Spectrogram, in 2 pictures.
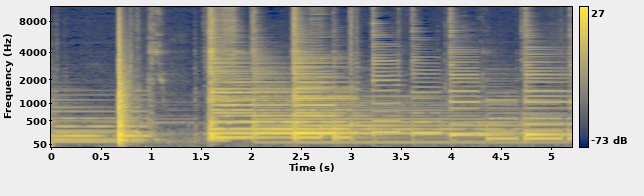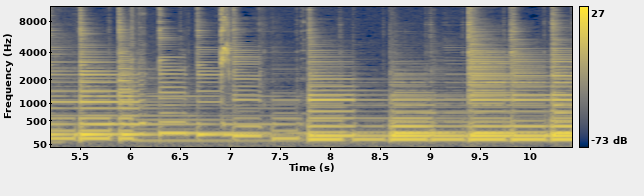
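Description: Acoustic guitar playing the instrumental intro of a song: a strum, a brief pause about a second in, then a steady run of strummed and picked chords.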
